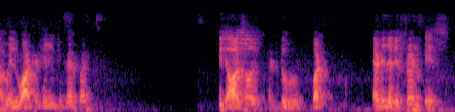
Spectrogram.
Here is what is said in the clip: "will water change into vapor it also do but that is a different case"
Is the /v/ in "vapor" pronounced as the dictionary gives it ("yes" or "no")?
no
